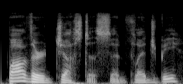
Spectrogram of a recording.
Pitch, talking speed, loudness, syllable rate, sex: 105 Hz, 130 wpm, -18 LUFS, 5.4 syllables/s, male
